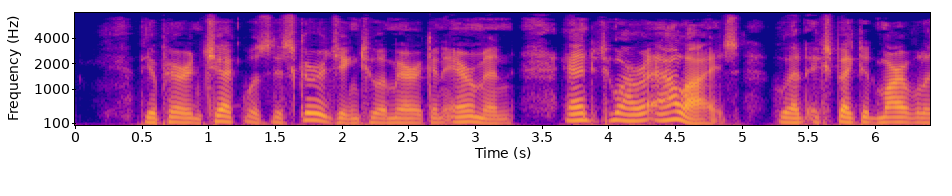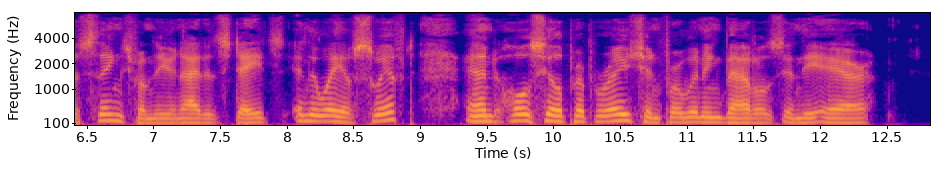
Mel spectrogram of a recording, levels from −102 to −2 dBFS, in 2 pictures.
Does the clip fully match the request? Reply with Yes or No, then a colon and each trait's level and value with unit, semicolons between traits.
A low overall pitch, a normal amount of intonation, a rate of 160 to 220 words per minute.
Yes: low, 130 Hz; average, 4.6 semitones; average, 165 wpm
